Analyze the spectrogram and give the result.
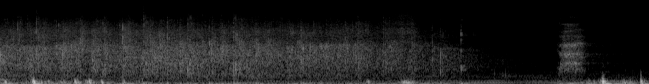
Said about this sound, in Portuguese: Aplauda o Senhor se você está aí, querido.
